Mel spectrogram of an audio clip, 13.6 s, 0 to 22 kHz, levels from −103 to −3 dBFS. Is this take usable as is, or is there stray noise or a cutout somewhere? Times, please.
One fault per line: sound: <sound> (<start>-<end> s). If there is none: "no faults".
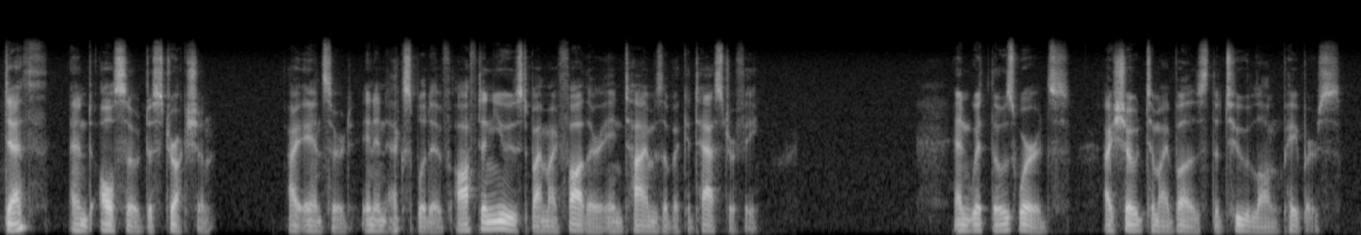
no faults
